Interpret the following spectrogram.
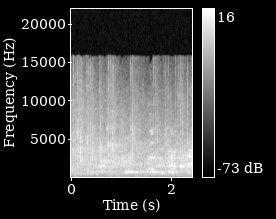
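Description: Badminton players' shoes squeaking on the court floor over a murmuring crowd in a large hall, with a sharp knock about a second in.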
